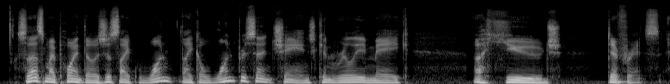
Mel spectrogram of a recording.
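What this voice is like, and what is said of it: Hoarse, worn-out voice. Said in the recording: “my voice is becoming hoarse ... my voice is like, I really need some water”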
